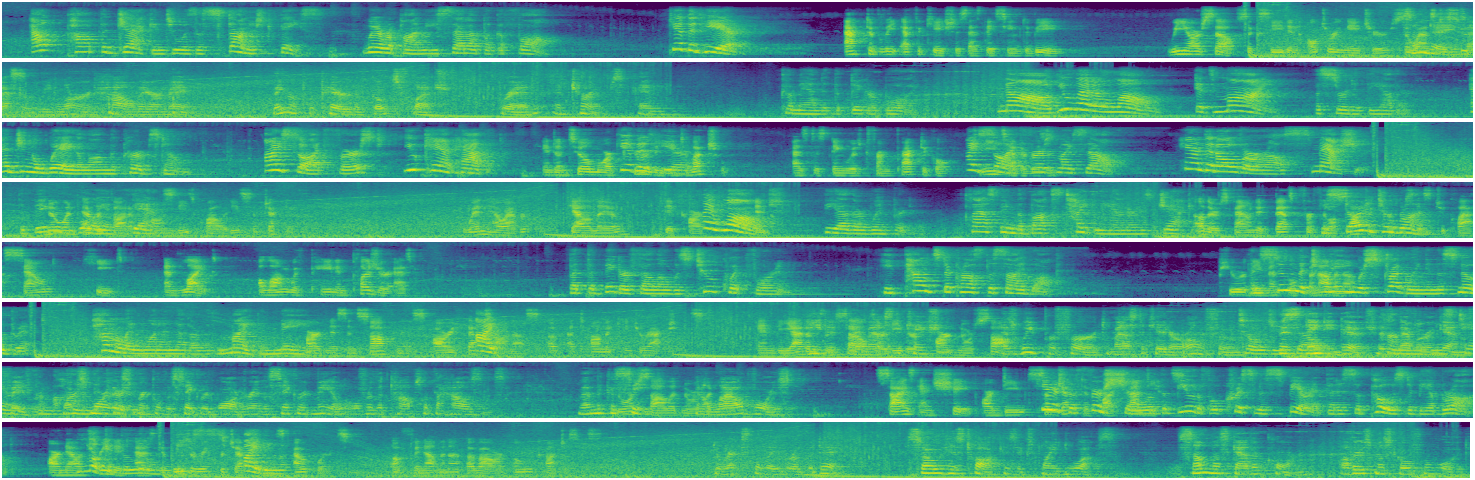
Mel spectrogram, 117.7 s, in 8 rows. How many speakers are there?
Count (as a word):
three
